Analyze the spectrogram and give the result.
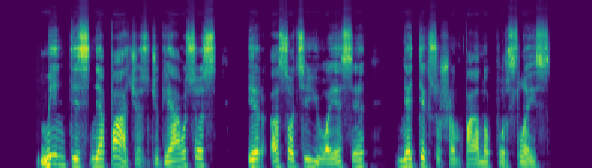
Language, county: Lithuanian, Kaunas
